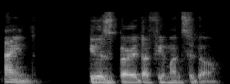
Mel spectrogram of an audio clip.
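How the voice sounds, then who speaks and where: A businesslike estate lawyer in a comedy reading, played by a man. His voice is low and husky. He is formal and matter-of-fact. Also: a little fast, a bit bright, heavily acted. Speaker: actor reading at a script table read.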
